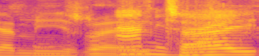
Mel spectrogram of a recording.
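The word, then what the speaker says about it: עם ישראל חי: ¿Cómo se pronuncia? Am Israel High, Am Israel Chai.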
